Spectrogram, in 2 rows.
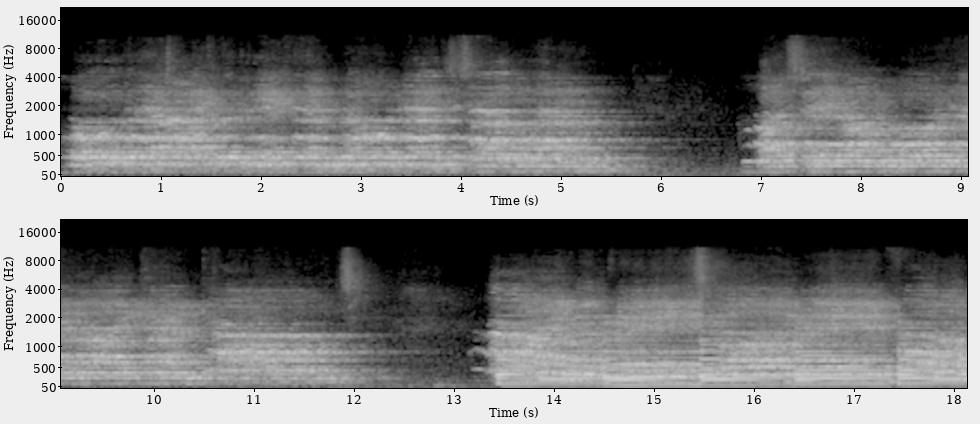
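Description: Church choir singing psalm verses in two phrases, each one dying away into a short pause with the room's echo. About 13 seconds in, the choir comes back louder and fuller, with low held notes of accompaniment underneath.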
